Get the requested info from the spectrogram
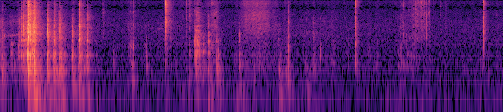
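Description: Handling noises of double-sided tape and fabric: a burst of clattery knocks and rustles near the start, then scattered light clicks and a couple of brief scratchy rasps as the tape is pulled off its roll and pressed along the edge of a fabric panel.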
